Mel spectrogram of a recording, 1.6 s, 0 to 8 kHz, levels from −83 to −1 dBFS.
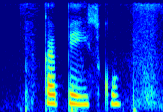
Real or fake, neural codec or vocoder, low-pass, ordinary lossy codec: real; none; 7.2 kHz; Opus, 24 kbps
